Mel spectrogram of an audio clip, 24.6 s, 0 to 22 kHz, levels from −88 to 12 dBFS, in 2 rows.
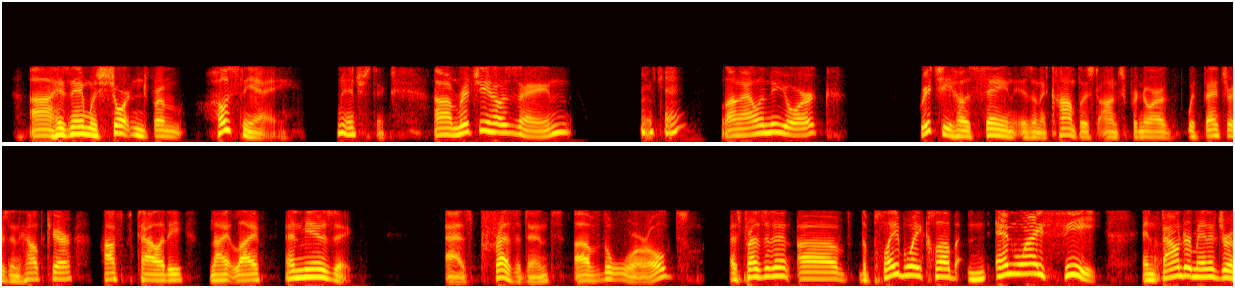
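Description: Throughout the speech, everything above 3.8 kHz is gone, s sounds come out scratchy, loud bright passages distort, and a grainy hiss sits underneath. It is the Bluetooth CVSD headset codec. Its one-bit up-or-down steps, consistent with 64 kbps, cannot keep pace with fast waveforms.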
